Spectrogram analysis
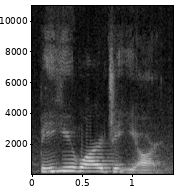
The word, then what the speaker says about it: Wasserburger: It's Wasserburger, just like it sounds.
